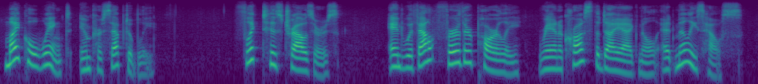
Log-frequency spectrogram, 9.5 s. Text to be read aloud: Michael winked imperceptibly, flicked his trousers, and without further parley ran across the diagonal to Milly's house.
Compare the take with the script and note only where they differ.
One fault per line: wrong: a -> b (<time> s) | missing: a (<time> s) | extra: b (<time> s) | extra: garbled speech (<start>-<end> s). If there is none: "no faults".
wrong: to -> at (8.3 s)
